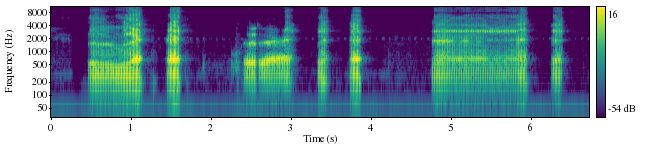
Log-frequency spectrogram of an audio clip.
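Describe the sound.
A person imitates the grunt of a four-year-old deer with a series of deep, burp-like vocal grunts, some long and drawn out, others short and clipped, delivered loudly with brief pauses between.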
